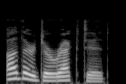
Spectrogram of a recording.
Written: other-directed

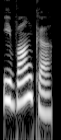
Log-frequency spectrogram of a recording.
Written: ivanka

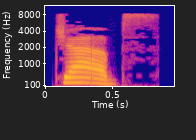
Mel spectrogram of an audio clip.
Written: jabs

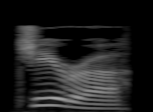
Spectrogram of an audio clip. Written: jira

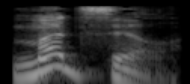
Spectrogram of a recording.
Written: mudsill

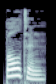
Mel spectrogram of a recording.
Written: bolton

